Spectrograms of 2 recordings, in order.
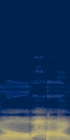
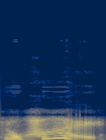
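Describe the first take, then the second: First: The greeting sounds flat and offhand. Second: The greeting sounds warm and welcoming.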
